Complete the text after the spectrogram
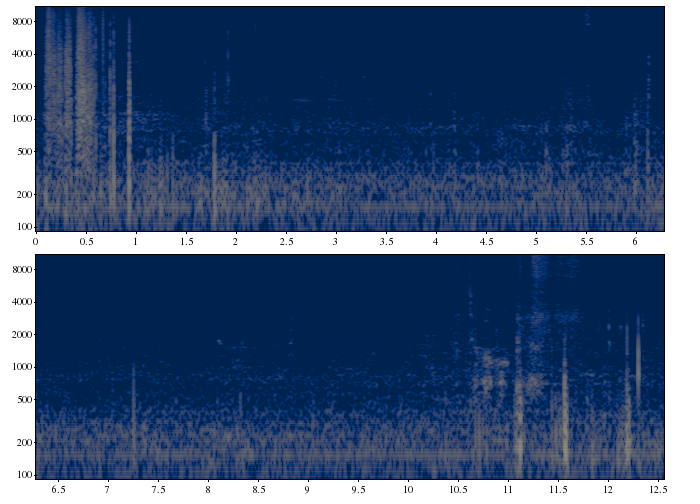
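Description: A rabbit licks and nibbles at another rabbit's fur with soft rustling.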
